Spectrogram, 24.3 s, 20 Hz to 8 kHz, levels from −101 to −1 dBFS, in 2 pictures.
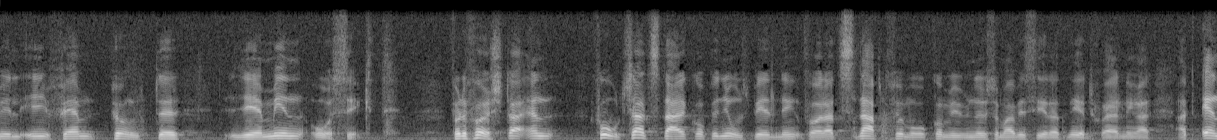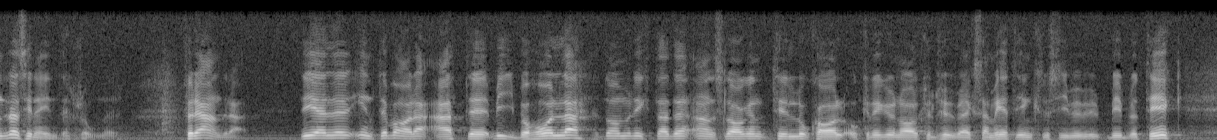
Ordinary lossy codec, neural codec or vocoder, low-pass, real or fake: none; none; 7.2 kHz; real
